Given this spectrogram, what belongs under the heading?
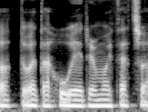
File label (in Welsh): "hwyr", Welsh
